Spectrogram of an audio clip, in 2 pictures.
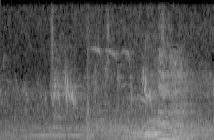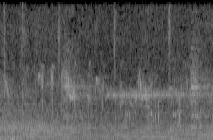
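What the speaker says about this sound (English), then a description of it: "another roar answers, deep, distant, unmistakable" A deep lion roar rolls in from far off on the savannah, swelling once near the middle and fading, over a steady low ambient hum.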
